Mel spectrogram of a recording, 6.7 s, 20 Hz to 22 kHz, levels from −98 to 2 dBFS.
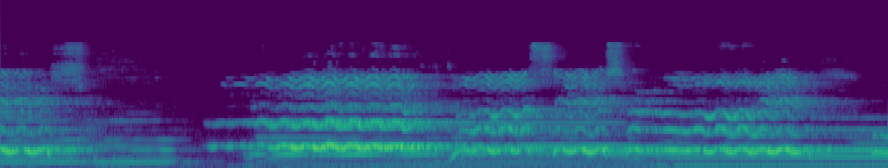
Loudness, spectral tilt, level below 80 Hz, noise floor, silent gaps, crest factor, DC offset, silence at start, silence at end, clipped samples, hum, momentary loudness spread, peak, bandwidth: -35 LUFS; -2.5 dB/octave; -70 dBFS; -55 dBFS; none; 16 dB; under 0.1%; 0 s; 0 s; under 0.1%; none; 21 LU; -20 dBFS; 7.6 kHz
